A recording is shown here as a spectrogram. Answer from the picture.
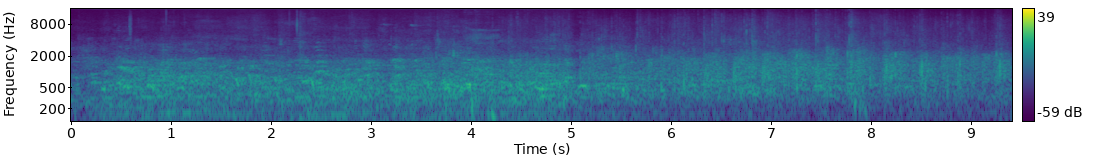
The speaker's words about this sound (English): Don't feel obliged to get into that clapping habit, because then if you don't clap, I mean, sometime you're not going to want to, and then you're going to feel like you have to. It just creates a big mess, so don't do it, okay?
